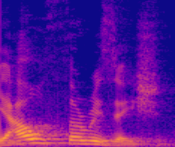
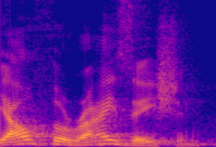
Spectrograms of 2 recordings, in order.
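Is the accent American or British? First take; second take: American; British. First: It is said with an American accent. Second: It is said with a British accent. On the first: "Nos Estados Unidos, palavras que terminam dessa forma são pronunciadas assim" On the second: "Já no Reino Unido, essas mesmas palavras teriam a seguinte pronúncia"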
